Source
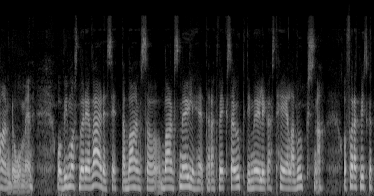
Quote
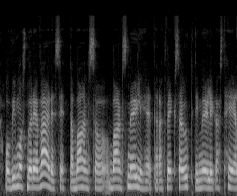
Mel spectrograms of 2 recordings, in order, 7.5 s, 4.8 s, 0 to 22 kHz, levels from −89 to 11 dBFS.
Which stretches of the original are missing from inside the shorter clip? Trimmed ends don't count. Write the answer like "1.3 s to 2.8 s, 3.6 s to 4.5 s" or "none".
none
